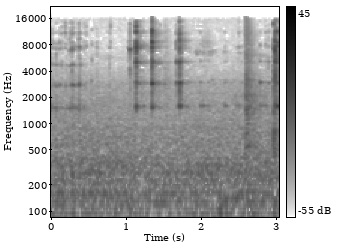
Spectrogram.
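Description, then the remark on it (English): Ice cubes clink against a glass in a few sharp, bright taps while a Negroni cocktail is being mixed. The taps are spaced irregularly over a quiet background hiss and are fairly soft. “Is this enough ice?”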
